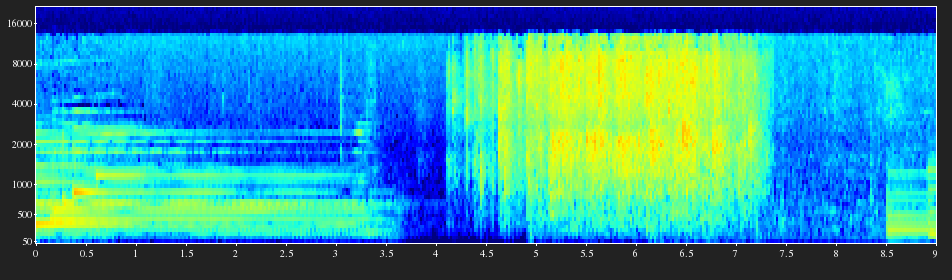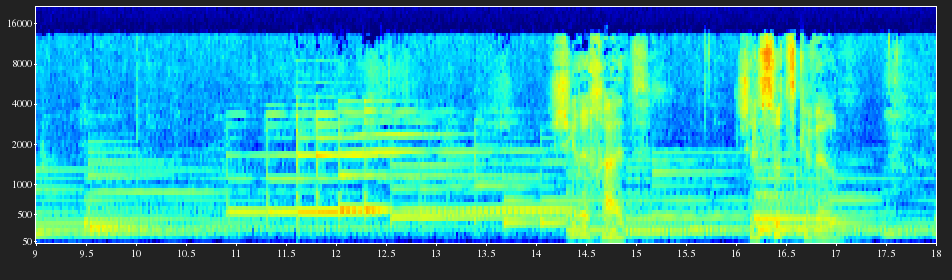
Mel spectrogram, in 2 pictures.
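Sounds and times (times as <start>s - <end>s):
piano notes over held chords: 0.0s - 3.7s, 8.5s - 18.0s
audience applauding: 4.1s - 7.4s.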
